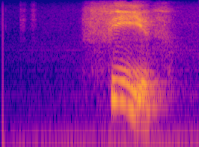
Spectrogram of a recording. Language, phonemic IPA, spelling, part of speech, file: Welsh, /fiːð/, ffydd, noun, Cy-ffydd.ogg
- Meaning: faith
